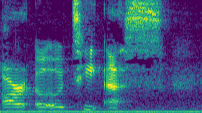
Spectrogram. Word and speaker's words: Roots: But there's this place in Lancaster spelled R-O-O-T-S. And it's pronounced Roots. Roots?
